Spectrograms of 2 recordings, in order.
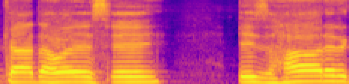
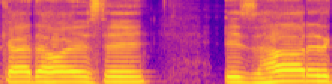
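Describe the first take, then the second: No difference in how they are said.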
